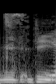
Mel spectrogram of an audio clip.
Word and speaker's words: Deets: Deets. Yes. Okay, because it goes with Beats. Rhymes with Beats.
